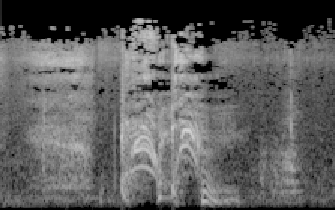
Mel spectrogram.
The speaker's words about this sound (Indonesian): ini batuk belum hilang-hilang ini batuk dari wukuf di Arafah belum hilang ini Alhamdulillah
